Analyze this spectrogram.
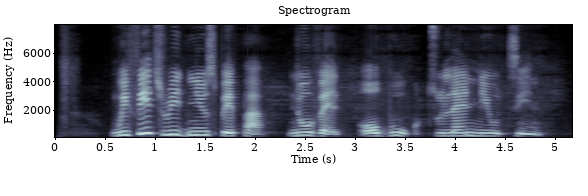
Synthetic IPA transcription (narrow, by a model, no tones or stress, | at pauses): wifitɹidnjuspepa | novɛl | ɔbuktulɛ̃nːjutĩn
